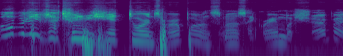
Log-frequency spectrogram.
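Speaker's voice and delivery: loud, sing-song Irish accent. Picturing a friend talking in a stereotypical Irish accent. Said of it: "stereotypical, uh, Irish accent".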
